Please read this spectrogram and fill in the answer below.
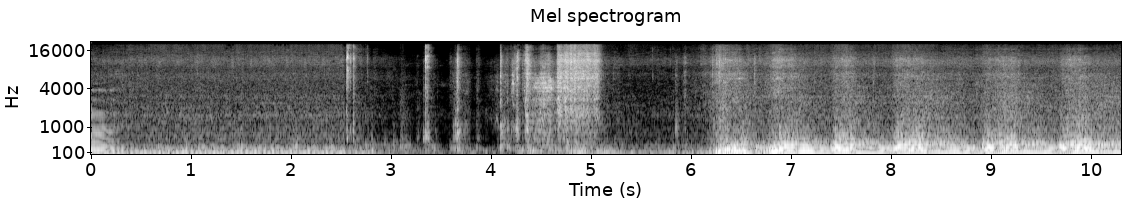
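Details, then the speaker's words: Suzuki Carry 1.0 (Adi Putro) with distributor replaced by CDI and upgraded injection-type coil (Baleno/Karimun Estilo), idle set around 500 rpm: smooth even rev blips, firing cleanly; ignition now stable, engine sounds cool and steady. "Oke, Lur. Suarane mantap. Adem. Kemudian stabil anteng, Lur. Karena di sini pengapiannya sudah stabil, Lur."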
